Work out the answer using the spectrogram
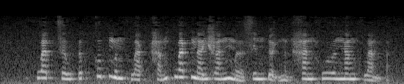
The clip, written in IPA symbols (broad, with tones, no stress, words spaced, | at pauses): hwa˦˥t̚sə˧wʔə˦˥p̚ ko˦˥p̚mə˧mhwa˨˩k̚ ha̰˧˥mkwa˦˥k̚na˨˦jva˨˦n məː˧˩si˧mɗə̰ː˧˨j nə̰˧˨nha˧nhwu˧ə̯ŋa˧m hwa̰˧˨mʔ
